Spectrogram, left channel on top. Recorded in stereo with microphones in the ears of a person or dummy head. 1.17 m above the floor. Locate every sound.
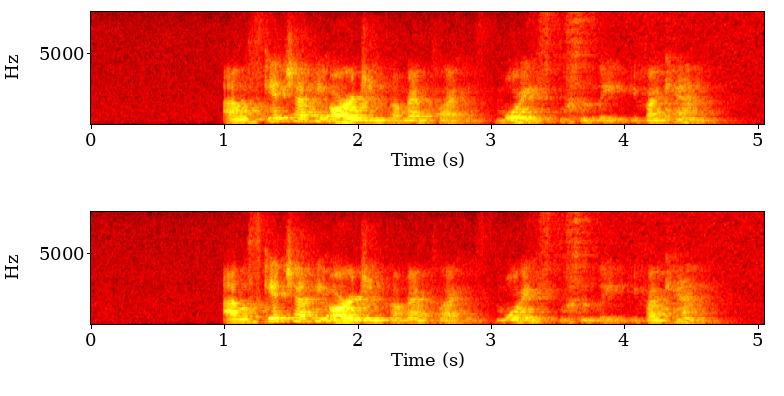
1.0 s a woman speaking: 5° right (ahead or behind), 1.2 m; by 4.7 s 25° left (ahead or behind), 3 m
